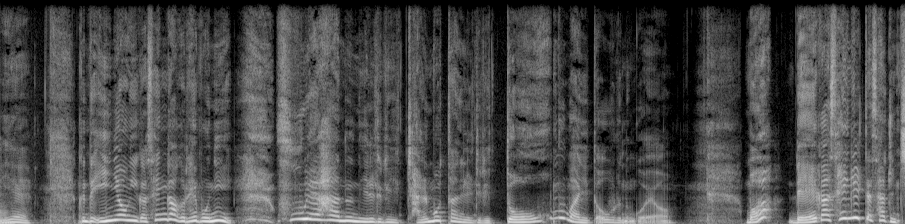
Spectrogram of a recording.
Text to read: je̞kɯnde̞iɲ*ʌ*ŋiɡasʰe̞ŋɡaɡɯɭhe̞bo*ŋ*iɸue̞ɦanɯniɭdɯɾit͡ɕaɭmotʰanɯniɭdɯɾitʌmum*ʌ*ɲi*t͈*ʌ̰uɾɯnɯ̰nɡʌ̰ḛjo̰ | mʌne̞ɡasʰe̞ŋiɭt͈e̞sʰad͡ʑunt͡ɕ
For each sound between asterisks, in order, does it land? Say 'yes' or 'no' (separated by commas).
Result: yes, no, no, yes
